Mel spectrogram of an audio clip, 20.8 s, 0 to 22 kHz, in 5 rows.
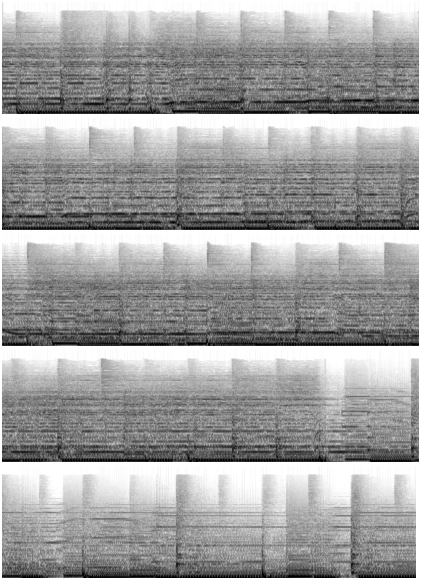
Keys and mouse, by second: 0.3-2.8 drag, 2.1 g, 5.4-8.1 middle drag, 8.1 click, 8.6 Tab, 9.4 a, 11.3-12.5 middle drag, 12.6 KP_Divide, 13.8-16.2 middle drag, 16.2-17.4 drag, 17.4 middle click, 17.7 click, 17.8-20.8 middle drag.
